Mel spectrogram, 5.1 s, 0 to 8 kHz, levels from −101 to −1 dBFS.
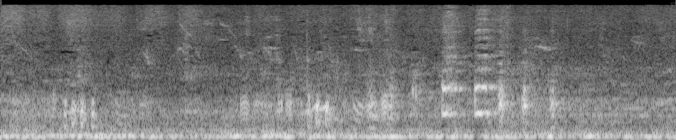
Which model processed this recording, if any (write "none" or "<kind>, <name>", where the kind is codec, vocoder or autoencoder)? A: vocoder, BigVGAN v2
